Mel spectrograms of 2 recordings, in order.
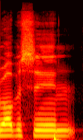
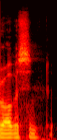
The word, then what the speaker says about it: Roberson: robertson yeah just type it here roberson and it's my last name is spelt r-o-b-e-r-s-o-n there's no i there's no t in it robeson just spell it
